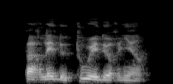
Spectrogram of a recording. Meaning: to make small talk, to chit-chat
- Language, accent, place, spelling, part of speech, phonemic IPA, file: French, France, Lyon, parler de tout et de rien, verb, /paʁ.le də tu e də ʁjɛ̃/, LL-Q150 (fra)-parler de tout et de rien.wav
